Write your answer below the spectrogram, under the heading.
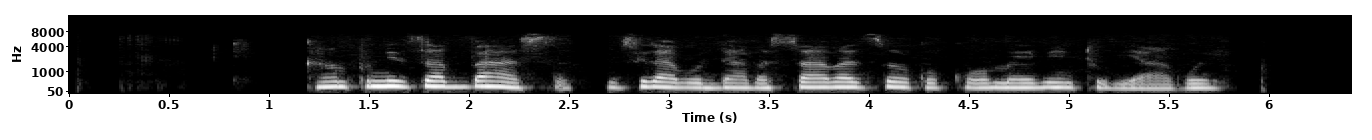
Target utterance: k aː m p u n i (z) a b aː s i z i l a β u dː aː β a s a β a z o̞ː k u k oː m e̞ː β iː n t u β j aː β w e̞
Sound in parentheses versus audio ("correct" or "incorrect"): correct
